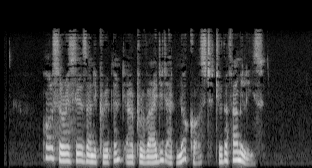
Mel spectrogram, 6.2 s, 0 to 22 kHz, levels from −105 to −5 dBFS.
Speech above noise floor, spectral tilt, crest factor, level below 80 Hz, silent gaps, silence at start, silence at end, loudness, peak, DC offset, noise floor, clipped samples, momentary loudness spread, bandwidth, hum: 46 dB; -5.5 dB/octave; 16 dB; -76 dBFS; none; 0.9 s; 0.95 s; -27 LUFS; -12 dBFS; under 0.1%; -73 dBFS; under 0.1%; 9 LU; 11 kHz; none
